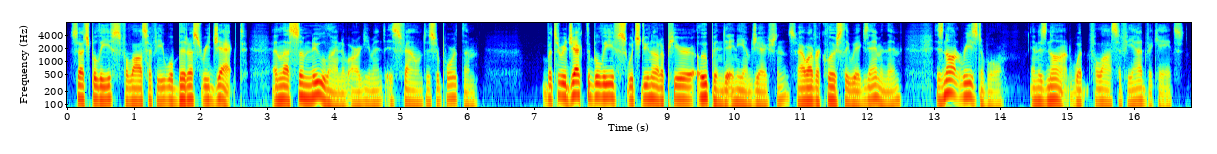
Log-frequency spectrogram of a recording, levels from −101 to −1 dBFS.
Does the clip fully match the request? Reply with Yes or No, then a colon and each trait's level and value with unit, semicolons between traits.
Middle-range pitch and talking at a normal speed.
No: low, 120 Hz; average, 160 wpm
